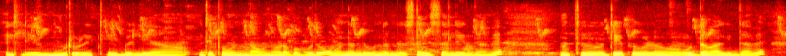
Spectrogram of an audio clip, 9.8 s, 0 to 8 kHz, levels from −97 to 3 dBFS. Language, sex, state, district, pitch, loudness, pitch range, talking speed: Kannada, female, Karnataka, Bijapur, 220 Hz, -15 LUFS, 210-230 Hz, 85 wpm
